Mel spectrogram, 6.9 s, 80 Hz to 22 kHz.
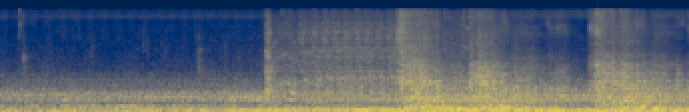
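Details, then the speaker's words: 1967 Chevy C10 that broke down at the dragstrip: starts and idles fine, but when throttle is touched revs climb roughly and unevenly, then it dies; stumbling and stalling under throttle, cause unconfirmed. "It just died again. It's really unhappy. Well, it ran good for a minute."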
